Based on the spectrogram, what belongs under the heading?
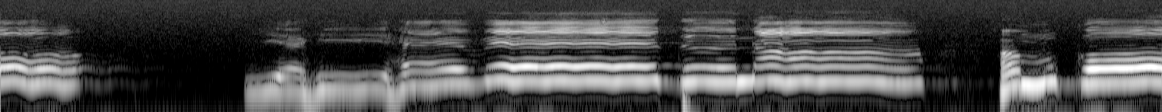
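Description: A man singing a Hindi geet unaccompanied into a microphone, holding long wavering notes in three phrases, with short pauses between them about half a second in and near the end.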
